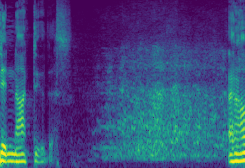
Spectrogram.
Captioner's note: laughter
